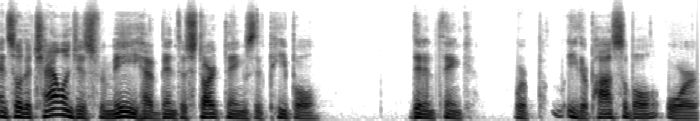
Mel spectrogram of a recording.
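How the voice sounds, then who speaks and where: A man speaks at a moderate pace in a medium-pitched voice with lively intonation, recorded very cleanly against a silent background. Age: 60s. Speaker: author and broadcaster. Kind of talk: interview. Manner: hesitant with fillers.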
